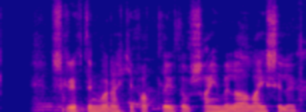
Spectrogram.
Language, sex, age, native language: Icelandic, male, 14, Icelandic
